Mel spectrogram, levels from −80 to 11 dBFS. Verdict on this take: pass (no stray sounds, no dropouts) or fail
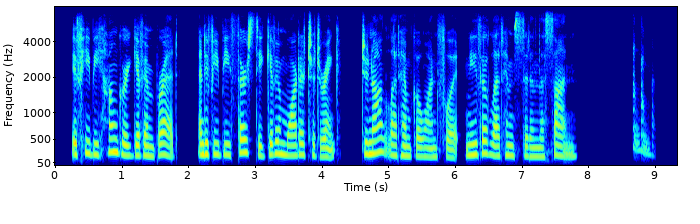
fail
